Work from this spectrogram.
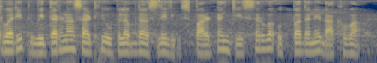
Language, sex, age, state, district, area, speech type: Marathi, male, 18-30, Maharashtra, Sindhudurg, rural, read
